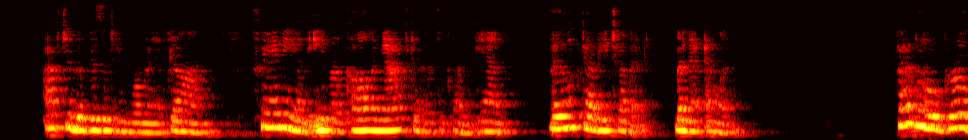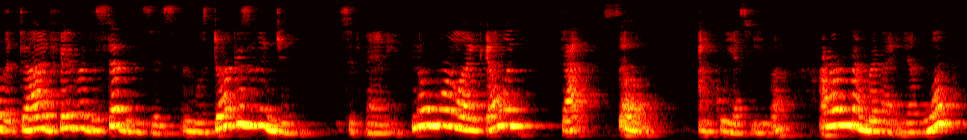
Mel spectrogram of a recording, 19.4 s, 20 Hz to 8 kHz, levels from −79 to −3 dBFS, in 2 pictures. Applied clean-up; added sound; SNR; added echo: none; none; none; reverberation time 0.7 s.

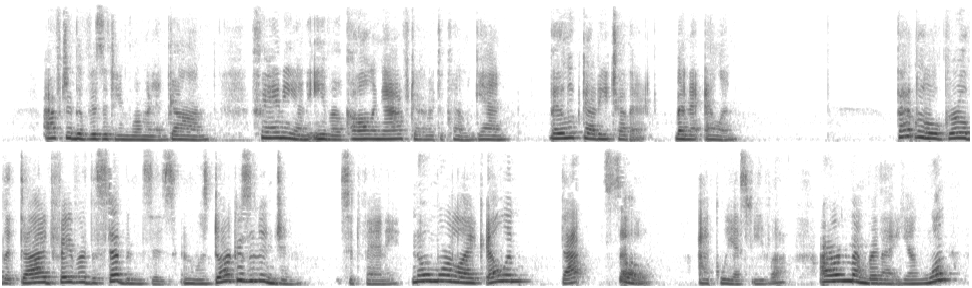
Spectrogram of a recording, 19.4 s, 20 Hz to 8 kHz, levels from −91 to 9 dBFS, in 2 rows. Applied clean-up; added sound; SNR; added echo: none; none; none; none.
